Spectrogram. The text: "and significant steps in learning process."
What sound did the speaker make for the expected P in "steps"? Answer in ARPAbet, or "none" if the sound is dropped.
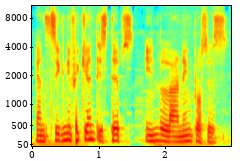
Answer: P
